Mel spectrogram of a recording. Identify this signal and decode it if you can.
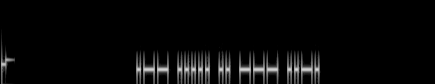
Morse code, heard as a keyed tone, about 36 wpm, 700 Hz. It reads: W5IOF
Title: USA Call Signs 35wpm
